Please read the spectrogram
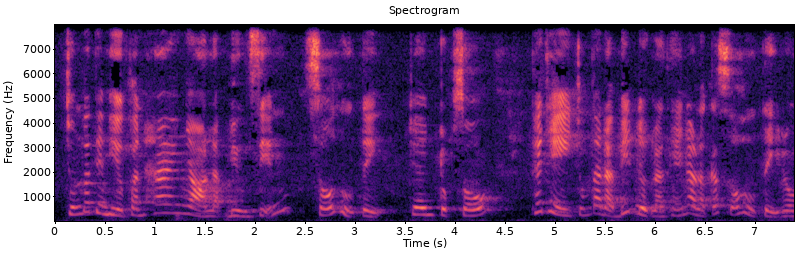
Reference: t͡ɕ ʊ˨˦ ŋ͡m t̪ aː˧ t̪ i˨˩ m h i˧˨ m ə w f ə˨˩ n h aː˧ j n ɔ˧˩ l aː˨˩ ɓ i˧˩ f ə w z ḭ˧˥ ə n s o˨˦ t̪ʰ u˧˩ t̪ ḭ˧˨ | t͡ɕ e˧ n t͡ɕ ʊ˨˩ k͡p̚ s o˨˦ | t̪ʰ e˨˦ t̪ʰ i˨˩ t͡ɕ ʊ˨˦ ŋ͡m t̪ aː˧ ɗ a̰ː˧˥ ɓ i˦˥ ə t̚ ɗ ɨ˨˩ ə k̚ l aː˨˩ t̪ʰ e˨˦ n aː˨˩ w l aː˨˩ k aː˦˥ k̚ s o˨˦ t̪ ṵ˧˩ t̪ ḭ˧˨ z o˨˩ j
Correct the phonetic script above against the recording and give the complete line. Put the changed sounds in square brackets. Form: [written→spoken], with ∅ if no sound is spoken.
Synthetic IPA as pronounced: t͡ɕ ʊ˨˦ ŋ͡m t̪ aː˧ t̪ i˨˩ m h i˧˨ [m→∅] ə w f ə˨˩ n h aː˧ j [n→ɲ] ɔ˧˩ l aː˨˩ ɓ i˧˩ [f→∅] ə w z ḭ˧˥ ə n s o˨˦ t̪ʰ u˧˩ t̪ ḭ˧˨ | t͡ɕ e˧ n t͡ɕ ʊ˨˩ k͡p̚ s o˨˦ | t̪ʰ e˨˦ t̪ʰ i˨˩ t͡ɕ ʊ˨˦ ŋ͡m t̪ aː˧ ɗ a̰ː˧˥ ɓ i˦˥ ə t̚ ɗ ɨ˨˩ ə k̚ l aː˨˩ t̪ʰ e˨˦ n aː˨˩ w l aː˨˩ k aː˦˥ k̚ s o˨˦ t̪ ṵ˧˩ t̪ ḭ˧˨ z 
